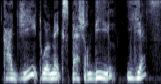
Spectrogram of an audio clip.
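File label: Service, Khajiit female; The Elder Scrolls III - Morrowind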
